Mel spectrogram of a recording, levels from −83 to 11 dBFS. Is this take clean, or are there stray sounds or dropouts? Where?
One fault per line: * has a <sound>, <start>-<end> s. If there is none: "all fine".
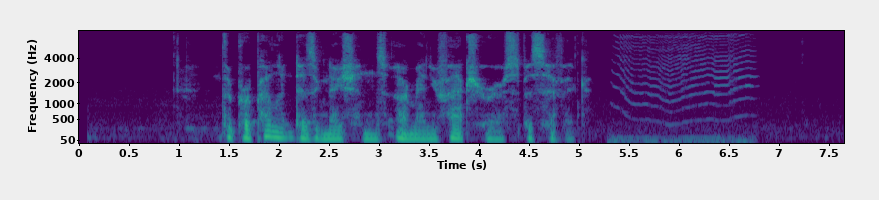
* has a squeak, 5.3-6.8 s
